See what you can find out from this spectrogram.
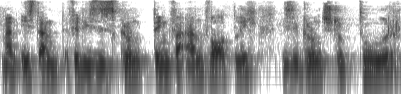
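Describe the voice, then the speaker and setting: Medium-pitched male voice in an English accent, somewhat breathy, lively in intonation, at a moderate pace. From northern England. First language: English (speaking German). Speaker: orchestra conductor. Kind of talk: interview. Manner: halting.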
